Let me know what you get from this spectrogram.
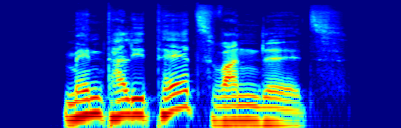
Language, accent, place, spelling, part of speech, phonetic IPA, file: German, Germany, Berlin, Mentalitätswandels, noun, [mɛntaliˈtɛːt͡sˌvandl̩s], De-Mentalitätswandels.ogg
- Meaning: genitive singular of Mentalitätswandel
